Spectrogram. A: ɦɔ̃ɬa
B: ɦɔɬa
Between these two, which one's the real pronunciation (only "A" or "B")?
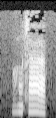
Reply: A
